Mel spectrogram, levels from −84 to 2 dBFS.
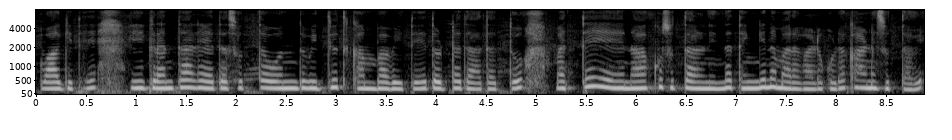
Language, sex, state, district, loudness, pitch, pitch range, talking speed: Kannada, female, Karnataka, Dakshina Kannada, -27 LUFS, 235 Hz, 225-245 Hz, 110 wpm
